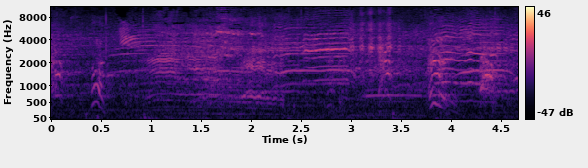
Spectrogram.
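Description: A herd of goats bleating, overlapping wavering calls from several animals at once.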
